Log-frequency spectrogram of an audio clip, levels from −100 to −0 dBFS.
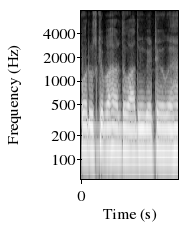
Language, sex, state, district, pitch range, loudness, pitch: Hindi, male, Jharkhand, Deoghar, 120-130 Hz, -11 LUFS, 125 Hz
